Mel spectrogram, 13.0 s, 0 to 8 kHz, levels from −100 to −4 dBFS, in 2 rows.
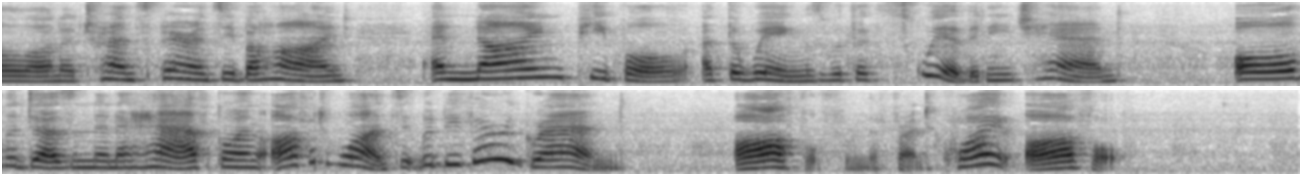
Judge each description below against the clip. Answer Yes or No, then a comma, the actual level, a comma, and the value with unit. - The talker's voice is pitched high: Yes, high, 240 Hz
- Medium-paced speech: Yes, average, 170 wpm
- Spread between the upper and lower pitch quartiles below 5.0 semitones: Yes, average, 4.4 semitones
